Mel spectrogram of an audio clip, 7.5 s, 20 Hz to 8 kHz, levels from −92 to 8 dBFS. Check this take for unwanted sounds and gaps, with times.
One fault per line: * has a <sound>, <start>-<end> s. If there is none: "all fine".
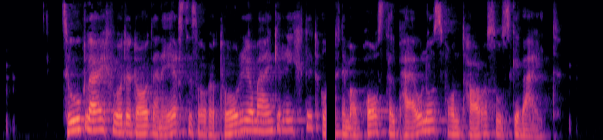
* has a dropout, 4.1-4.2 s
